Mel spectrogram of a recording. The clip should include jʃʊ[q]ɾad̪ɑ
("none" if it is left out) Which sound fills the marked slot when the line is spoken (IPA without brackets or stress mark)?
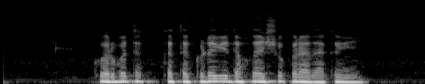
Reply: k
